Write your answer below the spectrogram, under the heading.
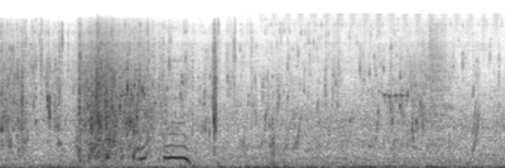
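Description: Water splashing and sloshing as a person wades waist-deep through a pond, heaviest about a second in, with trickling water between. A short voiced sound a little after two seconds in.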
